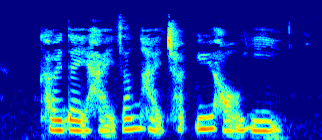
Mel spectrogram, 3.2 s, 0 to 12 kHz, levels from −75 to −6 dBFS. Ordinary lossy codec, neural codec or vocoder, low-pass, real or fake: MP3, 32 kbps; codec, 24 kHz, 3.1 kbps, DualCodec; 10.8 kHz; fake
